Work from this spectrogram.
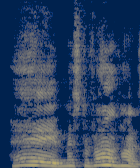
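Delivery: acted-out yell, high pitch. Retelling a film scene where a character calls out: imitating someone yelling. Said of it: "he yells".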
